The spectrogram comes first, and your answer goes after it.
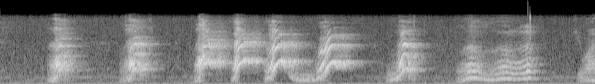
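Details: Two Dachshunds give a string of sharp, high barks, some stretching into rising, yodel-like yelps; they bark to be let outside, and the smaller one barks just for fun.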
